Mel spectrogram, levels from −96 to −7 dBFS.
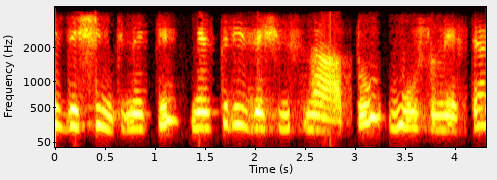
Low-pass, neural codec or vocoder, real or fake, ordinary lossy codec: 3.6 kHz; none; real; AAC, 16 kbps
